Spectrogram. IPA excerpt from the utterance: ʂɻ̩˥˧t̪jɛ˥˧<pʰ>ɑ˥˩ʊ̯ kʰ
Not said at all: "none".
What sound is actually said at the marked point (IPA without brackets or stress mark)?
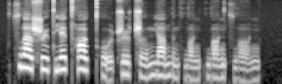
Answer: t̪ʰ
